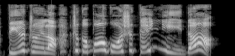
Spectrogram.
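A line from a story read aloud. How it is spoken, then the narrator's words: Shouting. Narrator (Chinese): 邮递员也大喊道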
